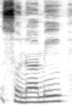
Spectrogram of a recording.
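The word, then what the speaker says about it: tsunami: mixture है for example सुनामी इज a Japanese word psychology is a Greek word अब यहां पे देखिए यहां पे टी जो है इसका आवाज साइलेंट है और यहां पे पी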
